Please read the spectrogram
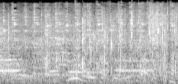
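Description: Running footsteps on asphalt, a steady patter of strides, under drawn-out voice sounds: short held calls or hums that bend in pitch.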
